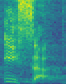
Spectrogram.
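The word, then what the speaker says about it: عيسى: In the Arabic language, it's pronounced Isa.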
